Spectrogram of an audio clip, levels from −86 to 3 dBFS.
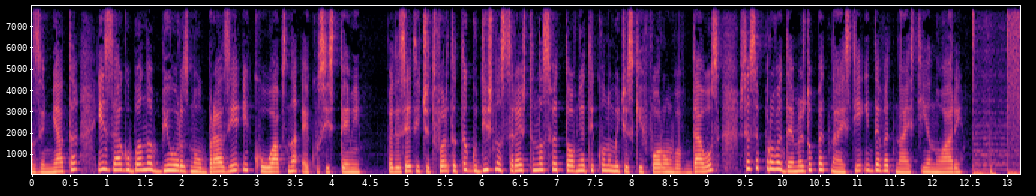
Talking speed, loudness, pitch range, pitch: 120 wpm, -18 LUFS, 190-265 Hz, 225 Hz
